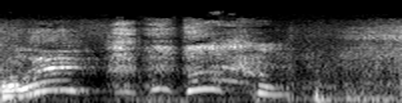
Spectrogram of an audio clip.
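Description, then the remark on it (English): Heavy breathing from a frightened student, recorded during a police evacuation of the UNLV campus in Las Vegas, broken by several voiced, shaky gasps and whimper-like catches in quick succession over a couple of seconds. “You can hear her breathing as police moved in to, to get everybody out, and students were very worried.”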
